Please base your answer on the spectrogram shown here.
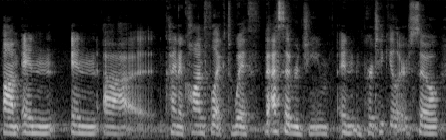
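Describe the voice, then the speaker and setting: Bright-voiced woman, lower pitch. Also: level tone, unhurried, slight background noise. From Syria. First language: Arabic. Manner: thoughtful, frequent ums and restarts. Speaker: guest. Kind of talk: interview answers.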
